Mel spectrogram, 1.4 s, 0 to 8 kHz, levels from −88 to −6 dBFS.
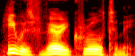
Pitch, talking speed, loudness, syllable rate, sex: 115 Hz, 265 wpm, -15 LUFS, 5.8 syllables/s, male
